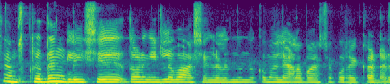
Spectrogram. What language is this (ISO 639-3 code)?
mal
